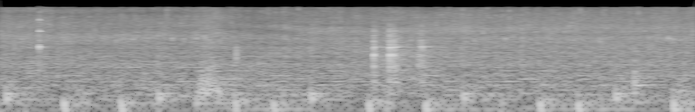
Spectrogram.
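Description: Beef mince sizzling as it fries in oil in a pan while being stirred, with ground spices going in. A few sharp clinks stand out, the loudest about three seconds in.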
